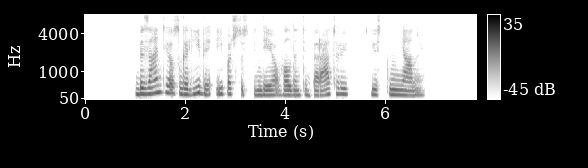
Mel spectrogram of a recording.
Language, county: Lithuanian, Vilnius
